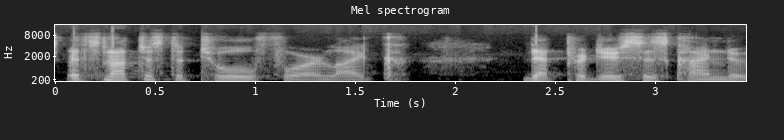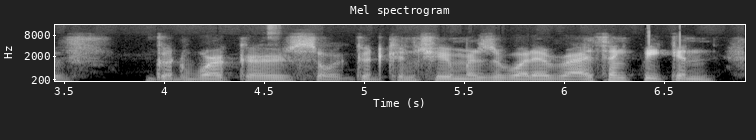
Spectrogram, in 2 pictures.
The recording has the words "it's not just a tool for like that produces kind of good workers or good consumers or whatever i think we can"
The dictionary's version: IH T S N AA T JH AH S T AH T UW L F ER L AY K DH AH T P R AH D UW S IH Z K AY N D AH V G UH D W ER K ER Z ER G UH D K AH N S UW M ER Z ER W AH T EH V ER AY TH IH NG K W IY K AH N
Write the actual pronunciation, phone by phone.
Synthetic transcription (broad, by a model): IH T S N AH T JH AH S T AH T UW L F ER L AY K DH AH T P R AH D UW S IH Z K AY N D AH V G UH D W ER K ER Z ER G UH D K AH N S UW M ER Z ER W AH T EH V ER AY TH IH NG K W IY K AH N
